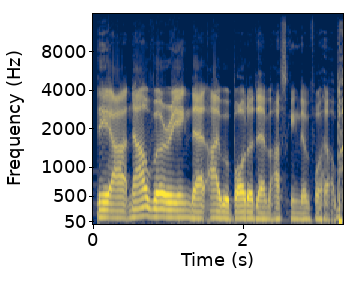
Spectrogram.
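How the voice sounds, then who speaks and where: A man hosting a livestream, chatting casually in a rambling, animated way. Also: medium pitch, normal speed, smooth, no echo, soft background music. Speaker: livestream host.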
